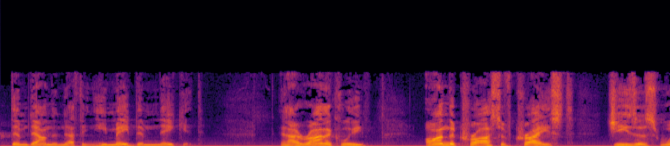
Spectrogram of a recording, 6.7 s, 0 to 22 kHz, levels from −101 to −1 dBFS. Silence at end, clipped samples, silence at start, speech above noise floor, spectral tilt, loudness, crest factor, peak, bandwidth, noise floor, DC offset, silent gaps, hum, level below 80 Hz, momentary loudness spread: 0 s; under 0.1%; 0 s; 20 dB; -4.5 dB/octave; -28 LUFS; 20 dB; -10 dBFS; 11.5 kHz; -48 dBFS; under 0.1%; none; none; -48 dBFS; 11 LU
